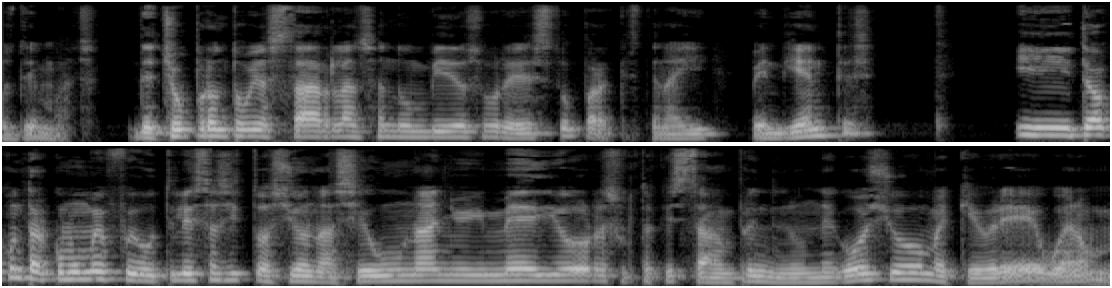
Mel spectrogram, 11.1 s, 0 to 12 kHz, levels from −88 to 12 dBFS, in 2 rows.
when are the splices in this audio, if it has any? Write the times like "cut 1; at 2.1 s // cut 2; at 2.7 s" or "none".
cut 1; at 3.7 s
